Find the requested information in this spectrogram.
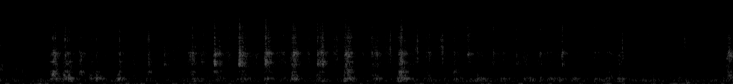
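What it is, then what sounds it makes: Scratch-art card being scratched. A wooden stylus held in the fingers scratches the black coating off a flat, roughly A4 scratch-art card lying on a table, revealing colour underneath. Quick, uneven strokes produce dry, bright rasping scrapes with a papery hiss, each ending abruptly.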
